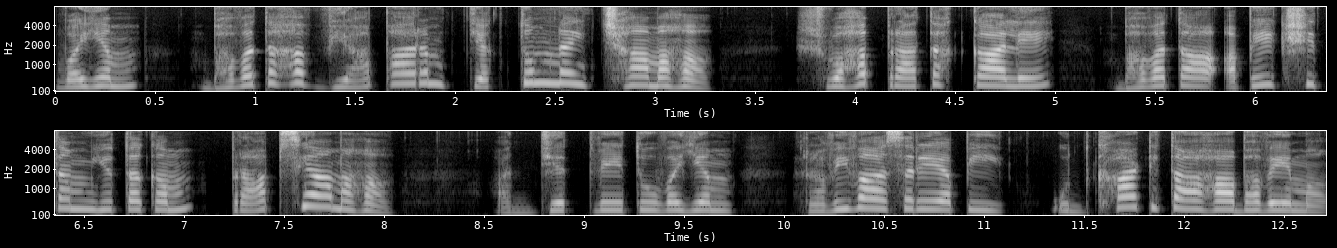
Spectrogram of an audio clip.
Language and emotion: Sanskrit, fearful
